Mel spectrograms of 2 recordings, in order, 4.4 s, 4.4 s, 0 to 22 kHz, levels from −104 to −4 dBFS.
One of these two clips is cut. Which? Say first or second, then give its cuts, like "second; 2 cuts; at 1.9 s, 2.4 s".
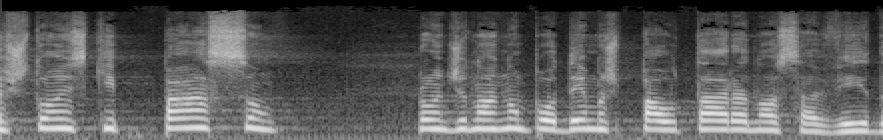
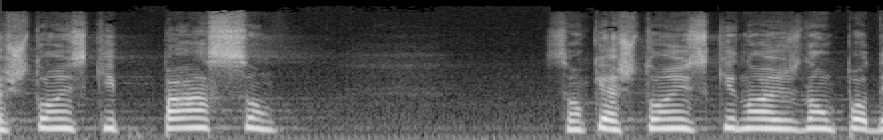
first; 1 cut; at 2.1 s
